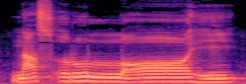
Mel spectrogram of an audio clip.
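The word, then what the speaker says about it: نَصْرُ اللهِ: এখানে আল্লাহ শব্দকে মোটা করে পড়তে হবে, আল্লাহ শব্দ লামটাকে মোটা করে পোর করে মোটা করে পড়তে হবে। এখানে বারিক বা পাতলা হবে না। তো উচ্চারণটা হবে নাসরুল্লাহি, লহি হবে, লা হবে না, ল হবে।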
